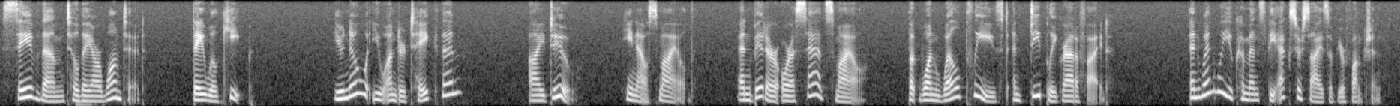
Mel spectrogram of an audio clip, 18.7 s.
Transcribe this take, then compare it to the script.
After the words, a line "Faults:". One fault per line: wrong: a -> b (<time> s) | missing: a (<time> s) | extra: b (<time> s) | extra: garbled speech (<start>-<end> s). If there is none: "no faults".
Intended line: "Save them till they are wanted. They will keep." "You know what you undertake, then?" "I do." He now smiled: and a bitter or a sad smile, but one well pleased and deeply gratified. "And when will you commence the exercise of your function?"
"Save them till they are wanted. They will keep." "You know what you undertake, then?" "I do." He now smiled: and a bitter or a sad smile, but one well pleased and deeply gratified. "And when will you commence the exercise of your function?"
Faults:
no faults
